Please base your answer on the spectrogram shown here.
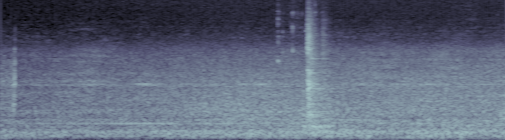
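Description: Airliner taking off from a Zurich Airport runway in gusty Sunday crosswinds, a steady broad engine roar holding at one level throughout, with a short brighter burst partway through.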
